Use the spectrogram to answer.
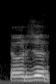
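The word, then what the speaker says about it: turgor: उसमें लिखा है डिफाइन टर्जर प्रेशर। अब आप इसको टर्जर बोल लो या टर्गर बोल लो। कैसे भी प्रोनाउंस कर सकते हो।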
